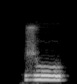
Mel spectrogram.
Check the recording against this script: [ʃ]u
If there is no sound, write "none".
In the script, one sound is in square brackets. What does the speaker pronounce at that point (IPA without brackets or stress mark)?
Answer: ʒ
